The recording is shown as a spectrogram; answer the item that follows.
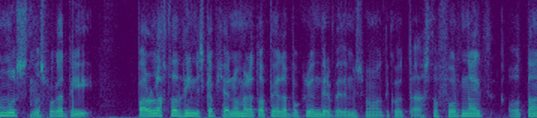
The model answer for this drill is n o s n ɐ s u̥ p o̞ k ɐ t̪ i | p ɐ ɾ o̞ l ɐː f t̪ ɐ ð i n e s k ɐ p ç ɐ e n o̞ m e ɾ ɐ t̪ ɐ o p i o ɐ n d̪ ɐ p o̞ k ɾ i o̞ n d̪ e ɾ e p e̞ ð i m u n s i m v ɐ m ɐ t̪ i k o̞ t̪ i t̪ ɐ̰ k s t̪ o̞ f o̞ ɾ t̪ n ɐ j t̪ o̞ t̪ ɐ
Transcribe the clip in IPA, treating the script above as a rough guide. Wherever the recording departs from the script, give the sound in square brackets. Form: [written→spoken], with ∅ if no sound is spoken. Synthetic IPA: [n→m] o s n ɐ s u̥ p o̞ k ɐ t̪ i | p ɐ ɾ o̞ l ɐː f t̪ ɐ ð i n [e→i] s k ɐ p ç ɐ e n o̞ m e ɾ ɐ t̪ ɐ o p i o ɐ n d̪ ɐ p o̞ k ɾ i o̞ n d̪ e ɾ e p e̞ ð i m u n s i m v ɐ m ɐ t̪ i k o̞ t̪ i t̪ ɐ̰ [k→∅] s t̪ o̞ f o̞ ɾ t̪ n ɐ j t̪ o̞ t̪ ɐ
